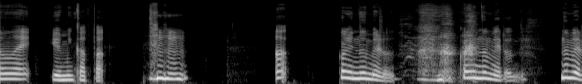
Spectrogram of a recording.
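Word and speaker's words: N°21: N ドットって読むと思います。これは N.21 え、なんかでも見たことあります、このこれはこの並びは見たことあるけど、確かに読み方、正解お願いします。え、ヌメロ本当ですか、嘘だ、ヌメロなわけないよ。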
